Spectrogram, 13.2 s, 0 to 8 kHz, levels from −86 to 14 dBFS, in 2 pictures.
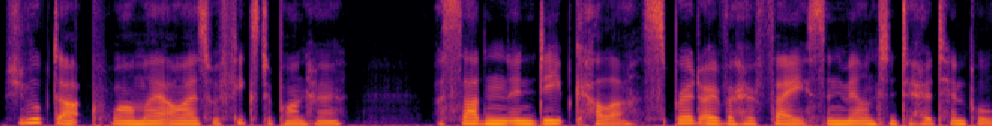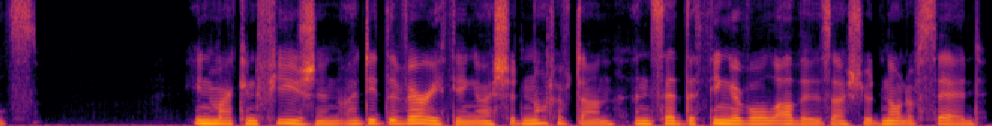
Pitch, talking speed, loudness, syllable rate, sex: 180 Hz, 220 wpm, -17 LUFS, 5.5 syllables/s, female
